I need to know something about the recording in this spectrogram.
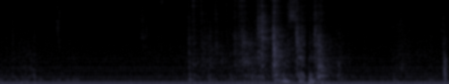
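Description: Near silence: a steady low electrical hum, with a few faint clicks and rustles about two to three seconds in.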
